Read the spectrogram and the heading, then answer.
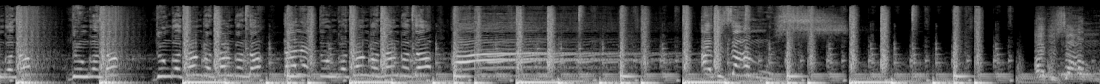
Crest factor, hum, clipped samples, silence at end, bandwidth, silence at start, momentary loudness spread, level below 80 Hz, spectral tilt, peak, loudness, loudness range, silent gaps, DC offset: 12 dB; none; under 0.1%; 0 s; 17 kHz; 0 s; 8 LU; -18 dBFS; -4 dB/octave; 0 dBFS; -14 LUFS; 2 LU; none; under 0.1%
